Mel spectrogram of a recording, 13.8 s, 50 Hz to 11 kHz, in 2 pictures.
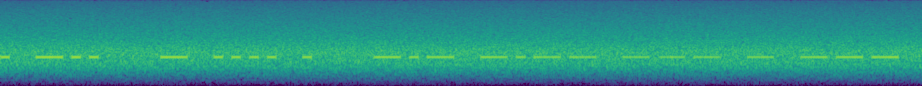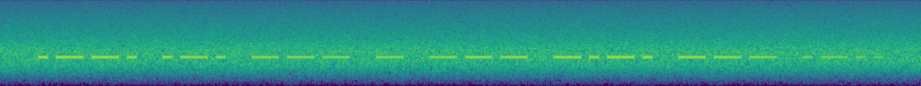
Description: Morse code, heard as a keyed tone, machine-sent, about 18 wpm, 1180 Hz, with heavy radio static, fading and a narrow filter. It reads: … THE KYOTO PROTOCOL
